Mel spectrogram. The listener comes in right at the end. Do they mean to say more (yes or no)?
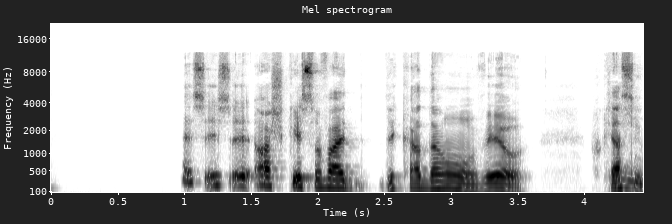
no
